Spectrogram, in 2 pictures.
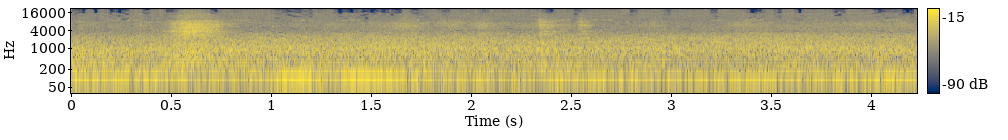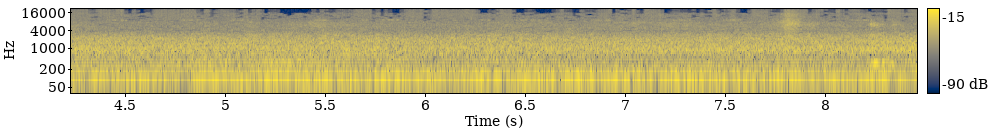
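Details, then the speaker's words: Old outboard motor running in water after starting: low, steady, smooth rumble with no surging, misses or rattles; running sweetly. "until it actually was running I wasn't I wasn't saying yay or nay you know until I heard it now it's running it's sweet sounds good"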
